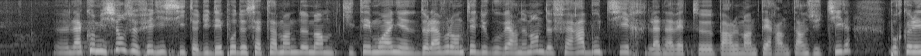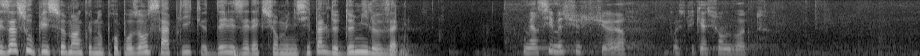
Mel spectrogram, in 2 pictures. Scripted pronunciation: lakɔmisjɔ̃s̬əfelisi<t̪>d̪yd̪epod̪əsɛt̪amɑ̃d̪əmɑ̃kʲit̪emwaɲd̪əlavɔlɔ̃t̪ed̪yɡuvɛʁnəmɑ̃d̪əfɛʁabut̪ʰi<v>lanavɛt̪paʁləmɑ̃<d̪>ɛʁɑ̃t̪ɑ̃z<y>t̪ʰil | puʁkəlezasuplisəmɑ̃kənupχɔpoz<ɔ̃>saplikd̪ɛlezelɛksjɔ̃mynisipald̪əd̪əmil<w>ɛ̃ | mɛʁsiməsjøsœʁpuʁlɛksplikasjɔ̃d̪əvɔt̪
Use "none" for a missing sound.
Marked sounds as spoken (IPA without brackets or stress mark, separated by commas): t̪, ʁ, t̪, y, ɔ̃, v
